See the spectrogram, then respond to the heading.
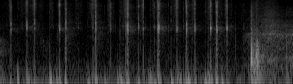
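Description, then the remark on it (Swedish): A quiet golf clap, made by laying two fingers on the other palm: fingers tapping lightly in a quick, slightly uneven patter of soft, crisp pats, alone for a few seconds. “Det är liksom man lägger två fingrar på den ena. Man ska ju vara tyst på golfbanan.”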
